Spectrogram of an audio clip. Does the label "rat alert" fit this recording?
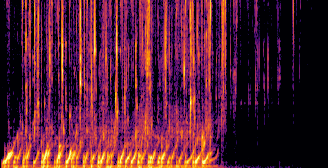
No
